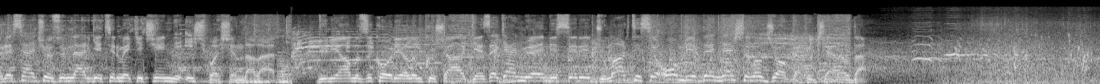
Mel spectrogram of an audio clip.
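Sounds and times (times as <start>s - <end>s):
speech: 0.0s - 8.8s
sea waves washing onto a shore: 8.8s - 10.9s.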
